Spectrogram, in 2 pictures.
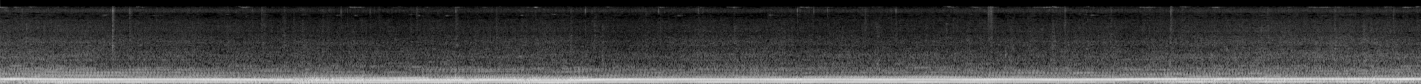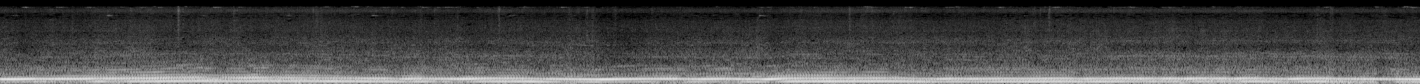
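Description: Polaris RZR Pro R's four-cylinder engine running at low, even speed as the side-by-side crawls along a dirt trail, its pitch rising and falling gently with the throttle, highest around the middle.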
